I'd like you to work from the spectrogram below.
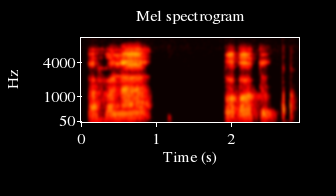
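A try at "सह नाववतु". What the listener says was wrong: There is no Bha there. It is Va. No, not Sahana Vavatu. Sahana Vavatu. Vavatu. It is Sahana Vavatu. It's not Sahana Bhavatu.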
